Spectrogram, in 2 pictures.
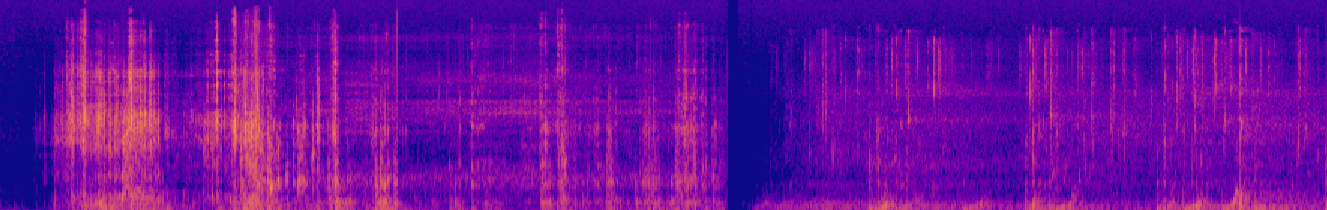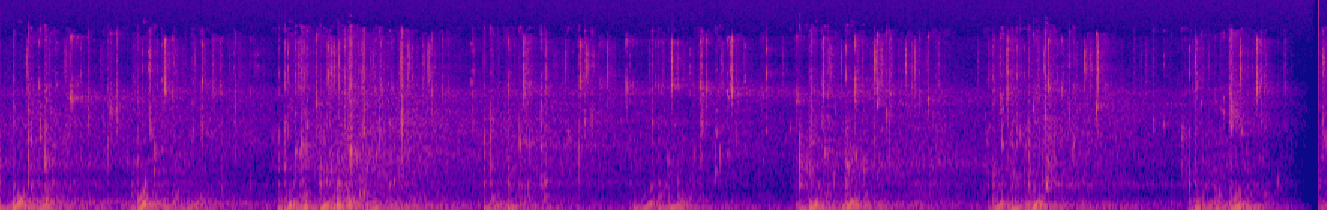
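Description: Water sloshing and splashing around a GoPro camera hanging on a fishing line at the sea surface. After a brief break it gives way to the muffled low rushing of water against the underwater camera housing, surging and fading about once a second.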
